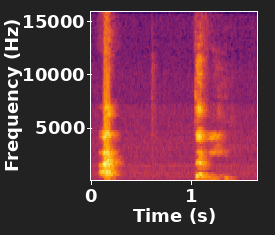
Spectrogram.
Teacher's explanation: توئے کی آواز دو بار نکلے گی، لام کے بعد جو حرف آتا ہے وہ اس کے اوپر تشدید لگ جاتی ہے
